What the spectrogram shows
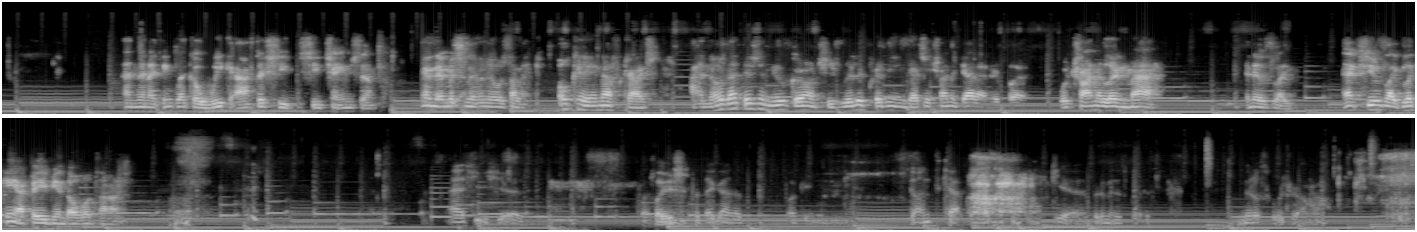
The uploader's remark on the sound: audio kinda moody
